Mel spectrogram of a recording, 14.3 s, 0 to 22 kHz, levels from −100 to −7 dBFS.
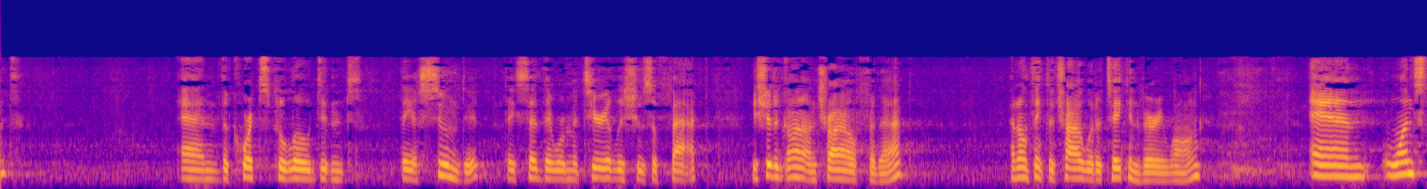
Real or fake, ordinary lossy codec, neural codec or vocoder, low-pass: fake; MP3, 32 kbps; codec, 24 kHz, 3.1 kbps, DualCodec; 7.2 kHz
